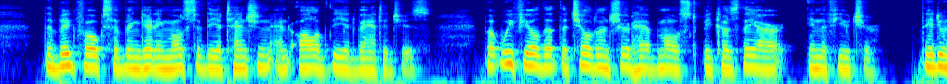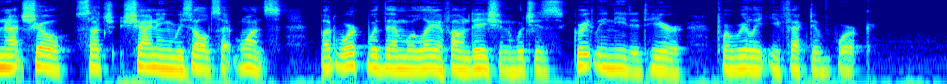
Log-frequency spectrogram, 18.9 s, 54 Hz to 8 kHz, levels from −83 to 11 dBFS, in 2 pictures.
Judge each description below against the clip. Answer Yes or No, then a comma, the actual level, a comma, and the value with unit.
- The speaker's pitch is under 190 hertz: Yes, low, 135 Hz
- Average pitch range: No, narrow, 2.2 semitones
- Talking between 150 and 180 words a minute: Yes, average, 175 wpm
